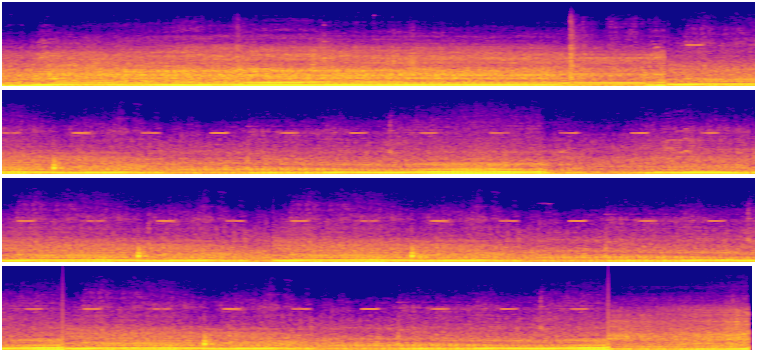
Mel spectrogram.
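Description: Bulldozer's diesel engine running under load, with a reversing alarm beeping steadily about one and a half times a second. The beeping starts about seven seconds in and stops shortly before the end, as the machine backs up.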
